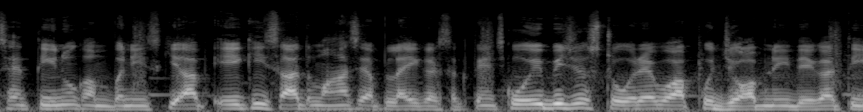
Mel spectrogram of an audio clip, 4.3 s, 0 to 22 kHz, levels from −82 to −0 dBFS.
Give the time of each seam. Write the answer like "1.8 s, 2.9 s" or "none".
2.5 s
